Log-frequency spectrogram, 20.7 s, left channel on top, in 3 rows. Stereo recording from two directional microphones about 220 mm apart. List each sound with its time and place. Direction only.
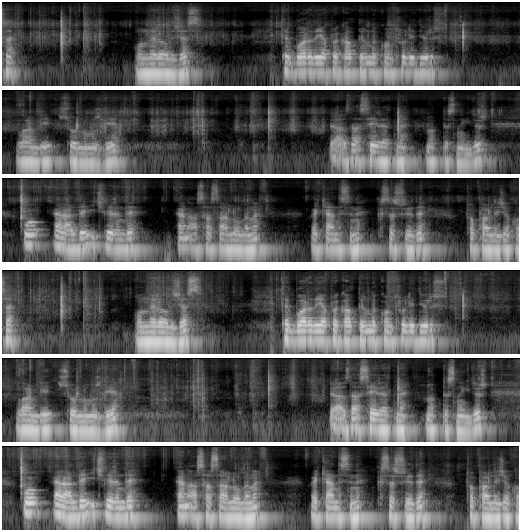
0.0 s speech: 25° right (ahead or behind)
1.8 s speech: 30° right (ahead or behind)
7.2 s speech: 35° right (ahead or behind)
11.3 s speech: 35° right (ahead or behind); by 20.6 s 15° right (ahead or behind)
